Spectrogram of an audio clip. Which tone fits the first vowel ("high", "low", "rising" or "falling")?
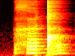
rising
